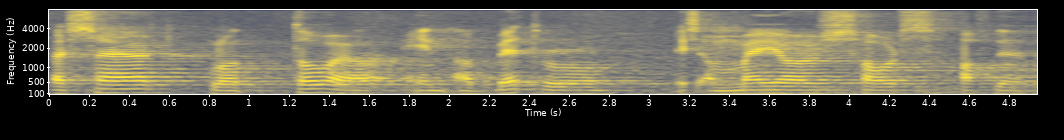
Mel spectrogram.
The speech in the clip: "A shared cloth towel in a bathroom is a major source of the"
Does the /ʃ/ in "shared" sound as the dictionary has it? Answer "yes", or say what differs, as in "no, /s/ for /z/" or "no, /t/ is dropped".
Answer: no, /s/ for /ʃ/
